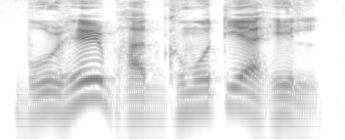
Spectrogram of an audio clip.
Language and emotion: Assamese, neutral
